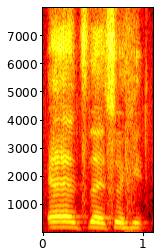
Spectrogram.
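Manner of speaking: ordinary talk, nothing marked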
